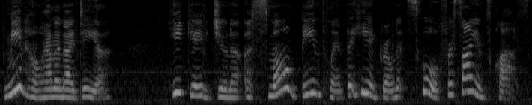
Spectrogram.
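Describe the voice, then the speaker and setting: A young adult woman reading a storybook aloud for children in an expressive, gentle way. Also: fairly high pitch, slow pace, a little hiss or hum.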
